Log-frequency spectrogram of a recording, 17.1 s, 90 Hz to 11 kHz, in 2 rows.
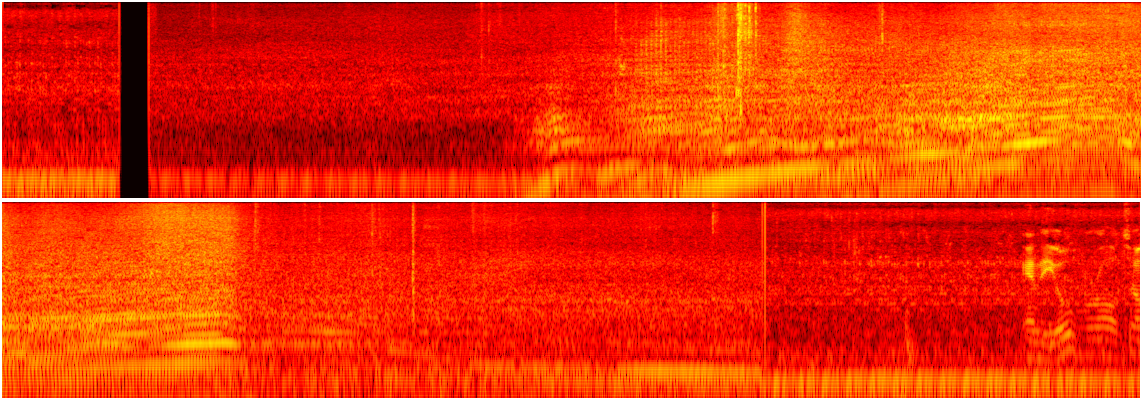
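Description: A Dodge SRT8 V8 engine revs from idle up to high RPM, the exhaust rising into a loud scream before settling back to a rumbling idle, close and steady, with a brief cut near the start.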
